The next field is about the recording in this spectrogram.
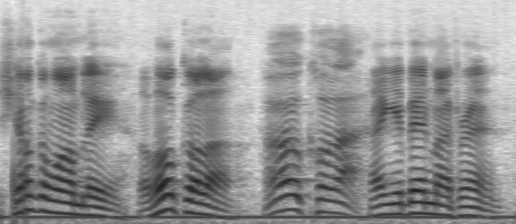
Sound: men speaking foreign language

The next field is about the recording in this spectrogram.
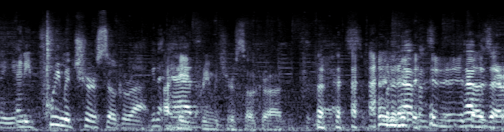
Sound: laughs

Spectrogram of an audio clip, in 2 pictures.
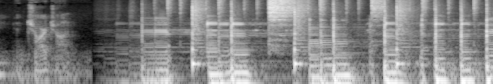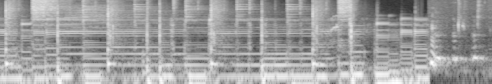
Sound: laughter

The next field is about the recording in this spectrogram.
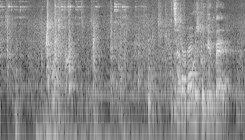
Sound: door shuts

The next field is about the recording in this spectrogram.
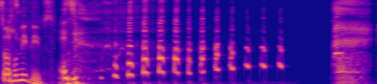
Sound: laughing

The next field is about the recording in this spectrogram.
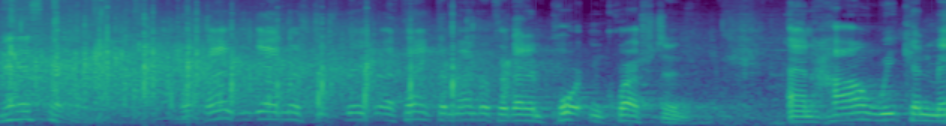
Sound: applause

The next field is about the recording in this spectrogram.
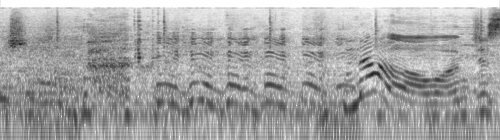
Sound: both laugh

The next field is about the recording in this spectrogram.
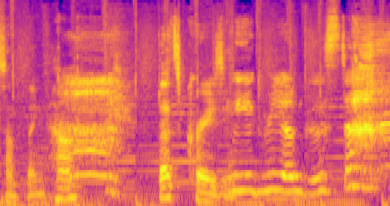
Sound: gasps; laughs

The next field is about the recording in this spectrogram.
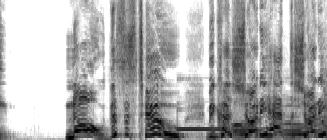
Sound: bell rings

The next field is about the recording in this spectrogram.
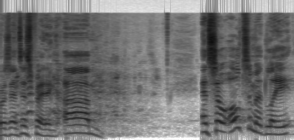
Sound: congregation laughing

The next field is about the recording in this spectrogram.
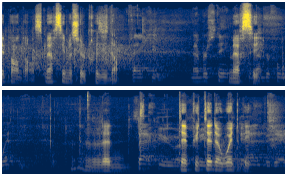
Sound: some Applause

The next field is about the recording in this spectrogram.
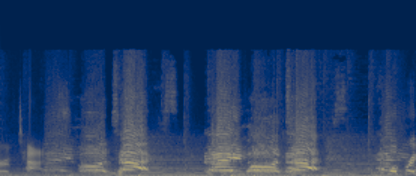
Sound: chanting

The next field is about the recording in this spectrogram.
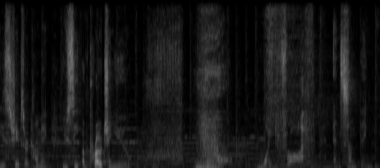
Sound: mimics ocean whipping

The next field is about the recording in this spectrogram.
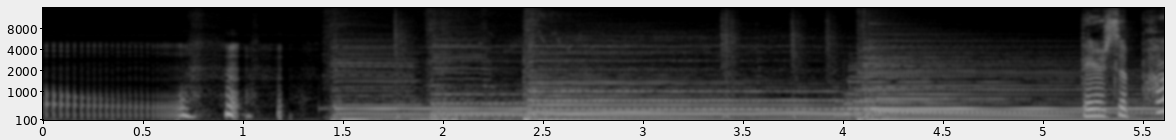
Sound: hiccupping

